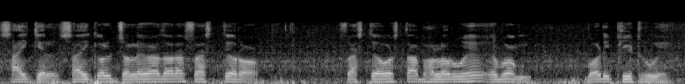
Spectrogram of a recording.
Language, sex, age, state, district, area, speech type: Odia, male, 30-45, Odisha, Kendrapara, urban, spontaneous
